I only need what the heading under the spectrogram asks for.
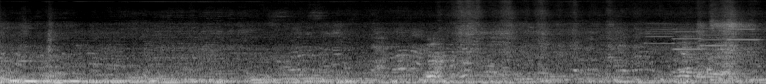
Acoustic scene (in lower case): cafe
